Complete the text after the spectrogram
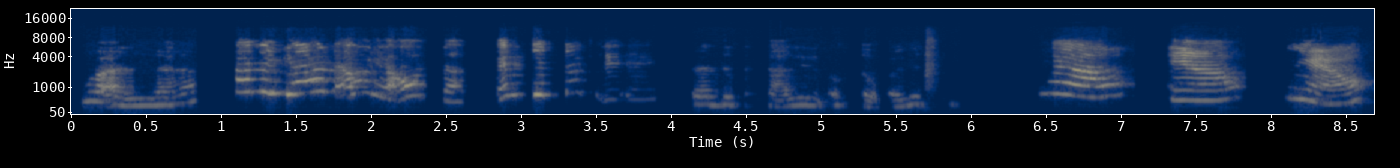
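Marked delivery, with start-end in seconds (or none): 1.2-3.9 put-on high, fast, whiny child voice; little bunny voice. Bunny asks cat. 6.5-8.6 kitten voice. Acted. Cat meows.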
